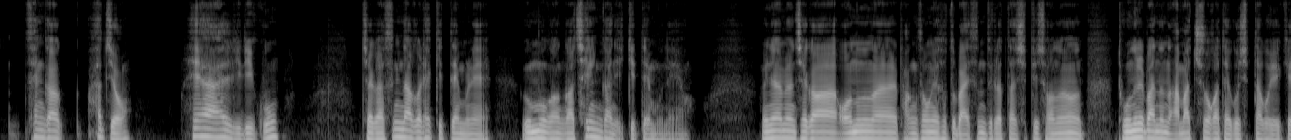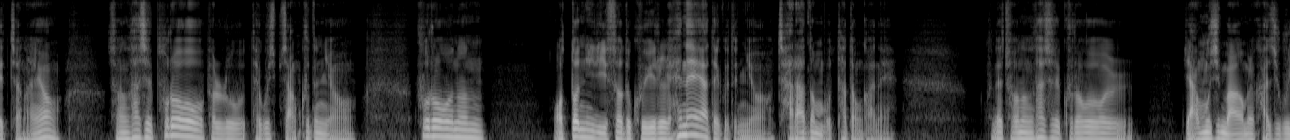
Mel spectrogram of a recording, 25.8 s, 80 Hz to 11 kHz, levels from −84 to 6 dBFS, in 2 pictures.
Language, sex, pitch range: Korean, male, 95-120 Hz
